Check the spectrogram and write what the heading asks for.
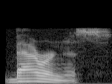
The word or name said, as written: baroness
